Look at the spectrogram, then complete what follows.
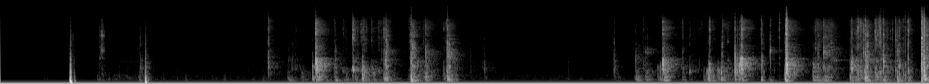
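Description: Plastic speed-stacking cups clattering in two quick runs of rapid taps and clicks as a 3-6-3 stack is built up and then brought back down. Two sharp knocks come before the first run.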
